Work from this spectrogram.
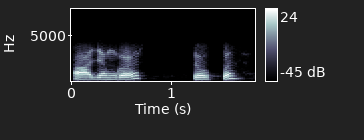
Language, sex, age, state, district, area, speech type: Hindi, female, 60+, Uttar Pradesh, Azamgarh, urban, conversation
